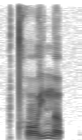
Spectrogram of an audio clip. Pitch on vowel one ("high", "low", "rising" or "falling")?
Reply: rising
